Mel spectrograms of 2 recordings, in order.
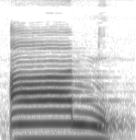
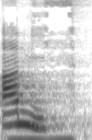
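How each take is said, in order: First: The final S is not pronounced. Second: The final S is pronounced aloud. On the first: The speaker calls it right. "le S, on ne dit pas" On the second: The speaker calls it wrong. "on ne dit pas amis"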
